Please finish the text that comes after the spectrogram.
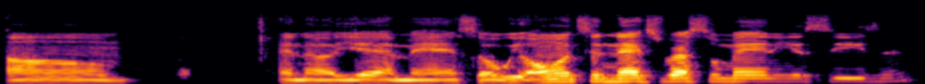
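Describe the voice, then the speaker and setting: Easygoing male podcast host, a bit hoarse. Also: on the low side, a little slow. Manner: laid-back, relaxed sign-off talk. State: losing his voice. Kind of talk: casual podcast chat.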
